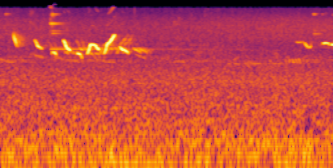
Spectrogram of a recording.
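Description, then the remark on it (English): A hooded warbler sings a quick run of bright, slurred whistled notes lasting about a second, followed by a faint brief phrase, over a low steady background rumble. “No, that's a hooded warbler.”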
